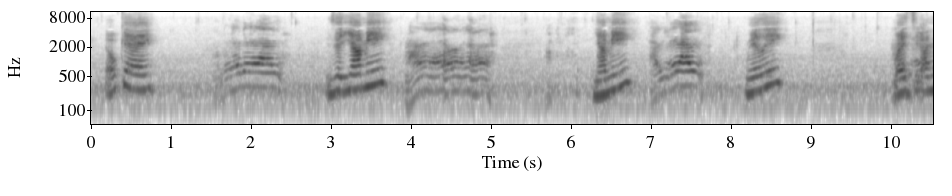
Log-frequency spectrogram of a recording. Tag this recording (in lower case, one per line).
speech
